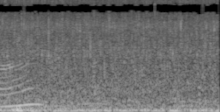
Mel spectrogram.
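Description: Steady rushing of running water, as from a stream or cascade feeding the pond. A woman's voice trails off at the start.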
